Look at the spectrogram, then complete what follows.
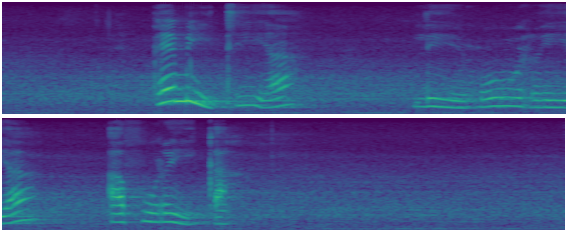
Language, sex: Tswana, female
